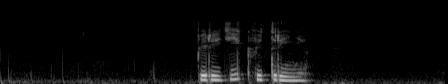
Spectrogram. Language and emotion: Russian, neutral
